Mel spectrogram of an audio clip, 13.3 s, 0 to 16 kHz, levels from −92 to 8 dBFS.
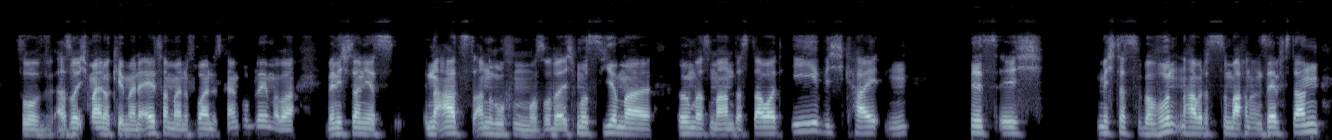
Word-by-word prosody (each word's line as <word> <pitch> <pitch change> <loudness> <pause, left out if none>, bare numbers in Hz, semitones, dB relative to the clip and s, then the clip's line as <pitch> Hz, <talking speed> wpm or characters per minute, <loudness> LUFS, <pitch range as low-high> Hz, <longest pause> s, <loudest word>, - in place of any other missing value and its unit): So 105 -2 -2
v 95 0 -18
also 100 +4 -1
ich - - -4
meine, 120 -2 +6
okay, 105 - -1
meine 100 -1 0
Eltern, 130 -1 +2
meine 105 -2 -1
Freunde, 110 +1 0
ist - - -19
kein 125 - -3
Problem, 135 -1 -5
aber 100 0 +1 0.3
wenn 115 - 0
ich 115 -1 -4
dann 125 -2 +1
jetzt 105 -2 -5 0.3
'n - - +1
Arzt 125 -5 +5
anrufen 110 -3 -4
muss 95 -1 -7
oder 105 0 +2
ich 105 0 -5
muss 120 -1 -4
hier 135 0 0
mal 110 -3 +3 0.2
irgendwas 120 -2 -1
machen, 110 -1 +1
das 105 - -6
dauert 125 +1 +4
Ewigkeiten, 135 -6 -2 0.6
bis 135 -2 -1
ich 125 -1 -4 0.5
mich 125 -2 -4
dazu 120 -2 -6
überwunden 125 +9 +1
habe, 120 -1 +5
das 115 -1 -12
zu 125 - -8
machen. 120 +2 +4
Und 115 -2 -9
selbst 120 -2 +1
dann 150 +3 +5
120 Hz, 200 wpm, -24 LUFS, 105-125 Hz, 0.6 s, meine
